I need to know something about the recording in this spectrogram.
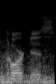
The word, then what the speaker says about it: Corkus: the nickname Corky that's nobody can pronounce my last name it's you know it's basically how it is it's corkus and people have a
